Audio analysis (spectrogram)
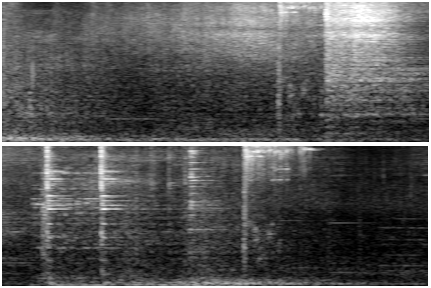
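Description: Fiery explosions and booming blasts from combat spells in Hogwarts Legacy, with a rumbling roar broken by several sharp cracking bursts at irregular moments over about eight seconds.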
